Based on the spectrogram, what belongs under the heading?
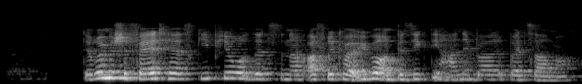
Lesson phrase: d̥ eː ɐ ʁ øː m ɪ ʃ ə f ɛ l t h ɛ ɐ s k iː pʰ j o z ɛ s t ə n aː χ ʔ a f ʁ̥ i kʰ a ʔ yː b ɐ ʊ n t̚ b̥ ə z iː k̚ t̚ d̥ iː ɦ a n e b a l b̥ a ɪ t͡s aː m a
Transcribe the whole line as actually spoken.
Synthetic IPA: d̥ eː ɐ ʁ øː m ɪ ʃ ə f ɛ l t h ɛ ɐ s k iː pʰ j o z ɛ t͡s t ə n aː χ ʔ a f ʁ̥ i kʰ a ʔ yː b ɐ ʊ n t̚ b̥ ə z iː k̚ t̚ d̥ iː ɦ a n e b a l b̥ a ɪ t͡s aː m a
